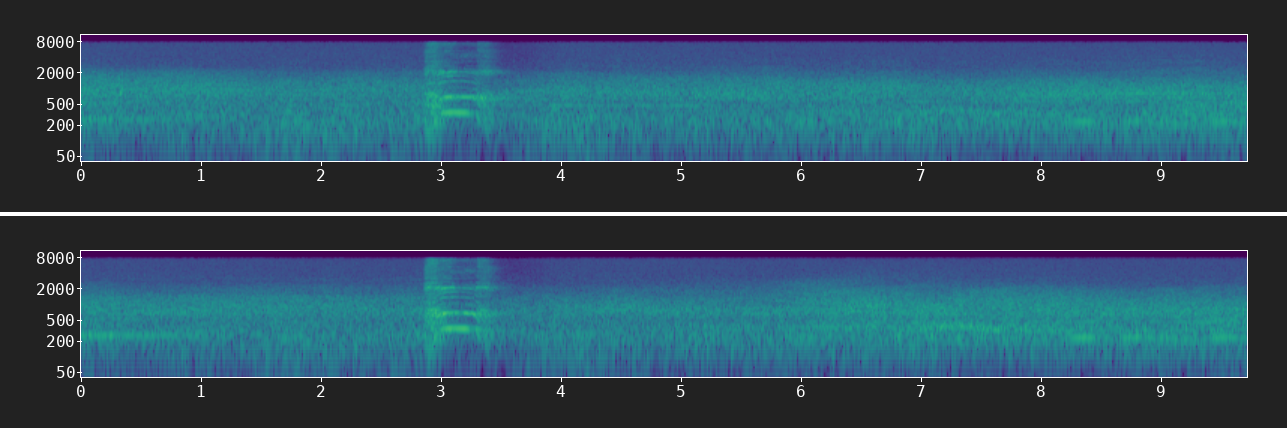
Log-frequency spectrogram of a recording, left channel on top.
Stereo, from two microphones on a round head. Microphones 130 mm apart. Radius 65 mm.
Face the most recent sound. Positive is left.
turn(degrees=-25)  # may be behind; listen again after turning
